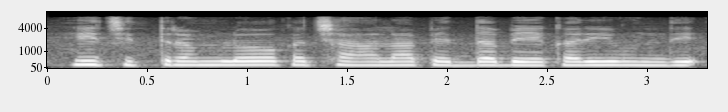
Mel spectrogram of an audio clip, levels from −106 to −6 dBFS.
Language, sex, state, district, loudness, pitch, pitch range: Telugu, female, Telangana, Hyderabad, -13 LUFS, 205 Hz, 200-210 Hz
